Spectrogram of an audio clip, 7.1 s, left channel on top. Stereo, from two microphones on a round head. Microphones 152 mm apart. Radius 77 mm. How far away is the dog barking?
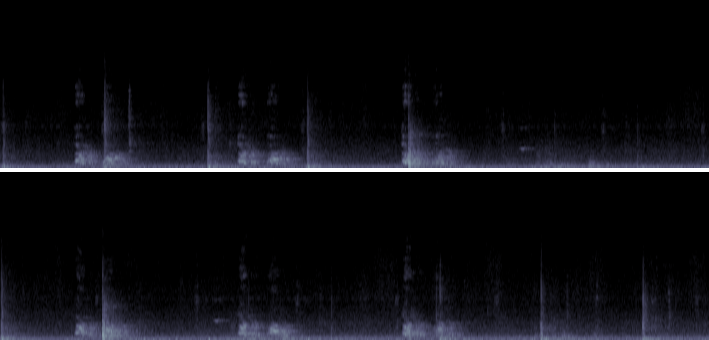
About 9 m.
